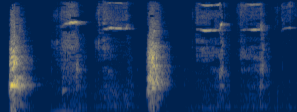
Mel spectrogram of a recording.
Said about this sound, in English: Shh, Barney, stop barking.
